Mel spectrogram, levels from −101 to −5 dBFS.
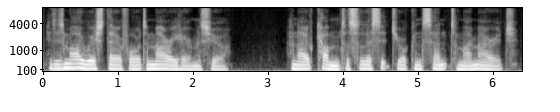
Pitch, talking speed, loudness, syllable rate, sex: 125 Hz, 190 wpm, -16 LUFS, 5.5 syllables/s, male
